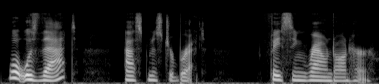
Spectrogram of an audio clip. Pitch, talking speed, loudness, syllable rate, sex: 195 Hz, 160 wpm, -19 LUFS, 4.4 syllables/s, female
